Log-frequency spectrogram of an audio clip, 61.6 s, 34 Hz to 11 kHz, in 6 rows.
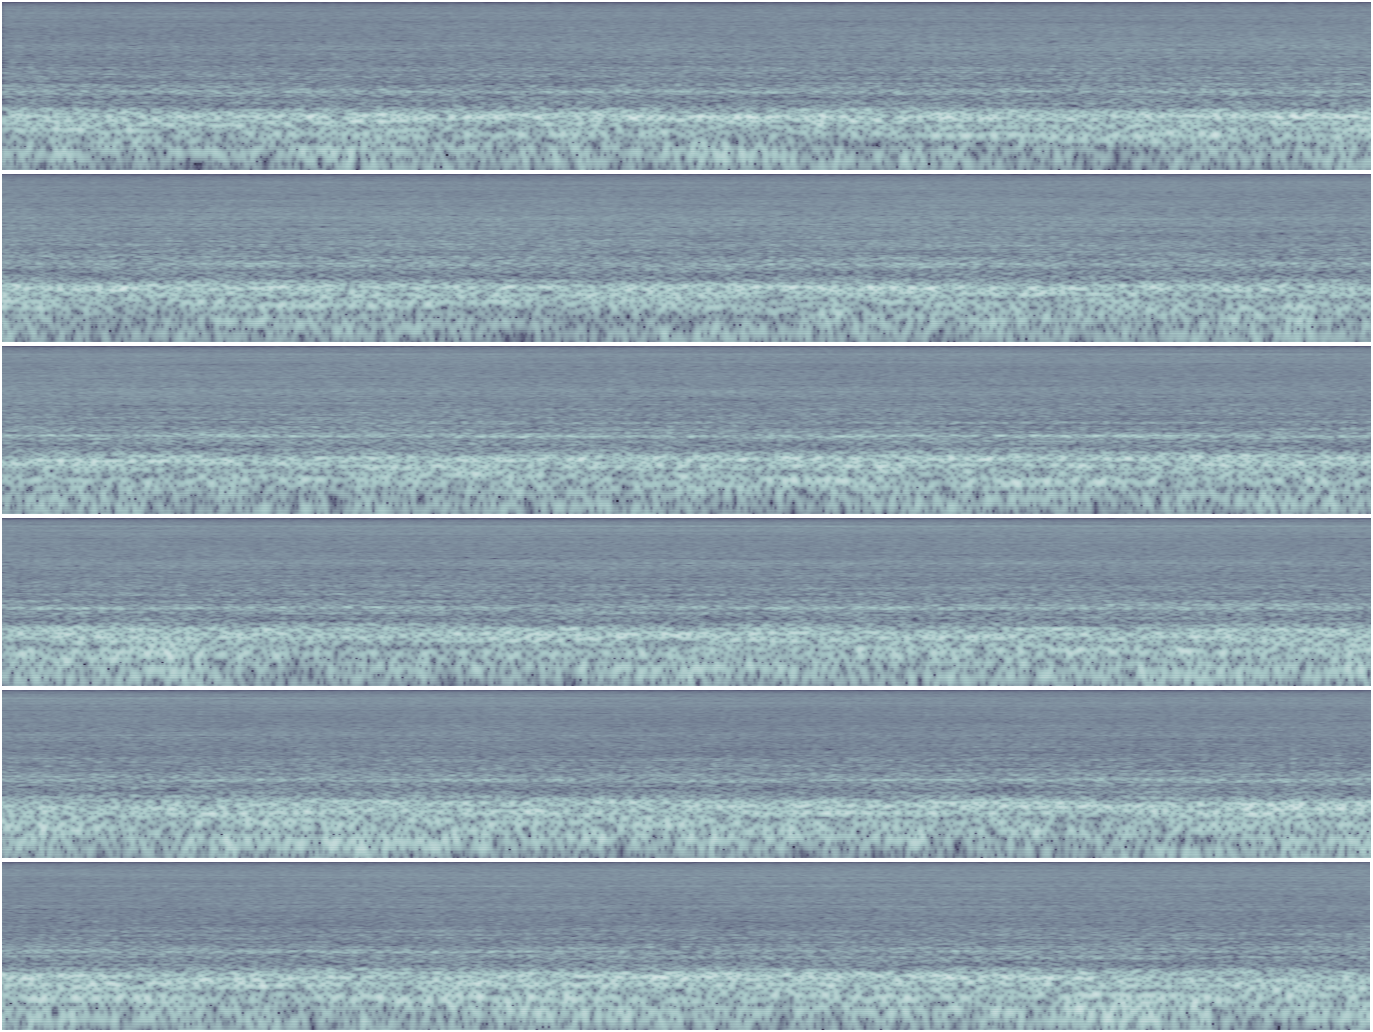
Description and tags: Dark Wind 2
Synthetic wind, dark and heavy.
Cinematic, Noise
